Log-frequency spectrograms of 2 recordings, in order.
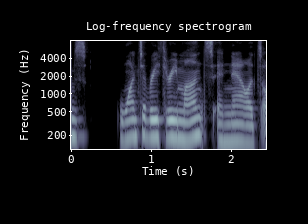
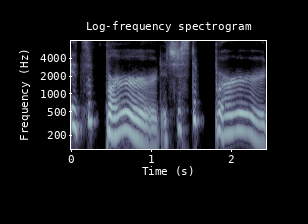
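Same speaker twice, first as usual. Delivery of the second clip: very slow, very drawn-out, teasing mocking voice; 4 semitones higher, 4 dB louder than usual. Retelling what a daughter said in the car, mocking imitation of daughter. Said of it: "I'm just making fun of her".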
